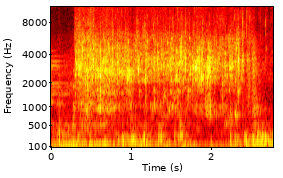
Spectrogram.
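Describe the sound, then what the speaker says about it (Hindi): Three glasses of water pour steadily into a pot of beef degi stew in a home kitchen, a close, continuous splashing rush lasting a few seconds. "इसमें मैं ऐड कर रही हूँ 3 गिलास जो है पानी।"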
